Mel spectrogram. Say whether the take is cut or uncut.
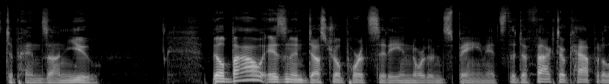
uncut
